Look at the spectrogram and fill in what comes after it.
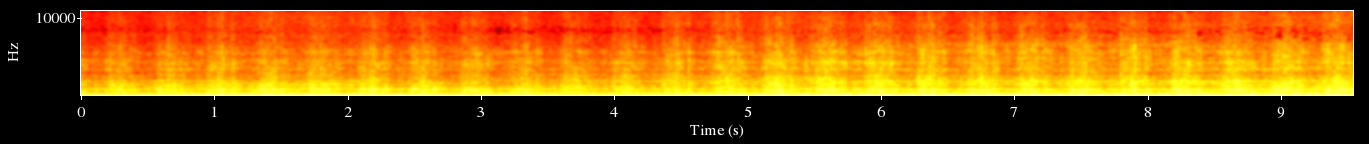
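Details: BMW X5 F15 diesel idling: fast, slightly uneven metallic rattle about three a second over the diesel clatter; suspected stretched timing chain, not confirmed.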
